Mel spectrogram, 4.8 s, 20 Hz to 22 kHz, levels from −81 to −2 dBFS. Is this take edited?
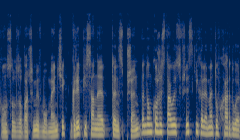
yes; 2 cuts; at 1.3 s, 2.2 s

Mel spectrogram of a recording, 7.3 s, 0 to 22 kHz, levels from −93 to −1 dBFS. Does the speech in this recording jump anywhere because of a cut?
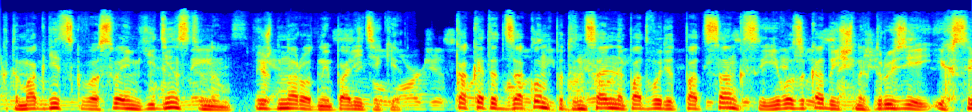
yes; 2 cuts; at 1.9 s, 3.4 s

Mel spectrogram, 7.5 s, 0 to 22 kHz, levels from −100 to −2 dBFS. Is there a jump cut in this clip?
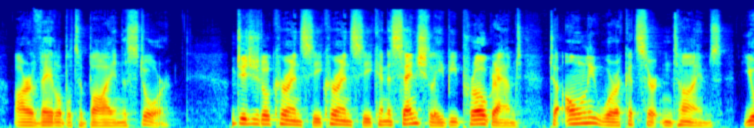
yes; 2 cuts; at 2.3 s, 3.2 s

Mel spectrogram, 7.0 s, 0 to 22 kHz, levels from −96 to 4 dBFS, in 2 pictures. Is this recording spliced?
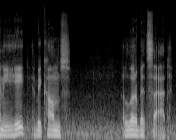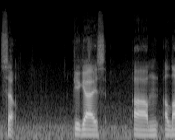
yes; 1 cut; at 5.0 s

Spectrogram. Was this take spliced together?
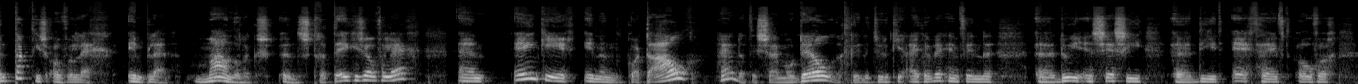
yes; 2 cuts; at 1.8 s, 4.4 s

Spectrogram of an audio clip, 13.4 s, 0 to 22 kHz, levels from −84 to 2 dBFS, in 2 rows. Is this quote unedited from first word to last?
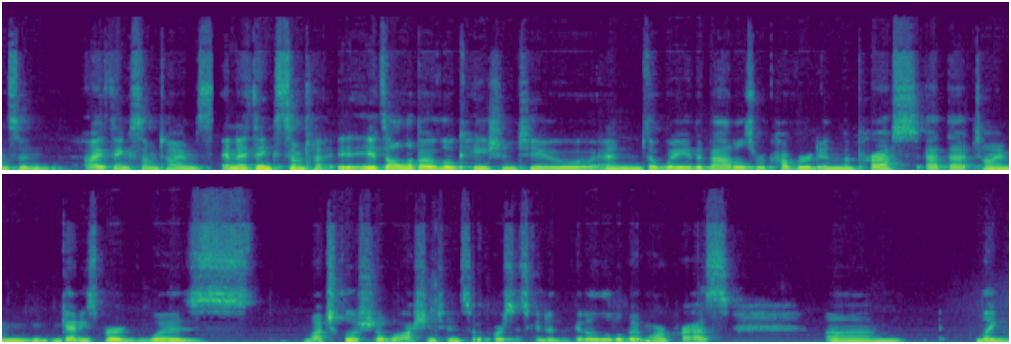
no; 2 cuts; at 1.4 s, 4.3 s

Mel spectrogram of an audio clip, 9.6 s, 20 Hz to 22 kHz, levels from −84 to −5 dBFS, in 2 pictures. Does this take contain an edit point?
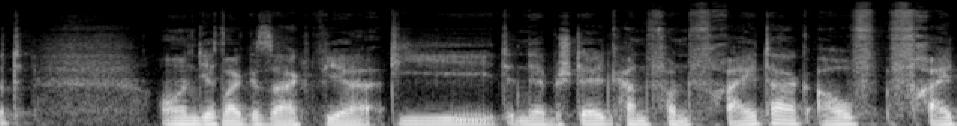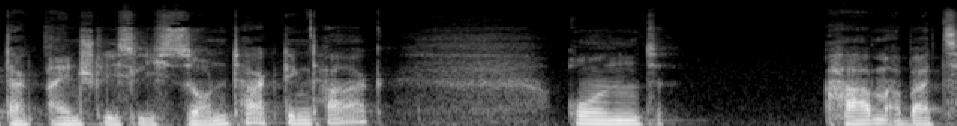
yes; 6 cuts; at 1.1 s, 1.9 s, 2.5 s, 3.1 s, 5.0 s, 6.3 s

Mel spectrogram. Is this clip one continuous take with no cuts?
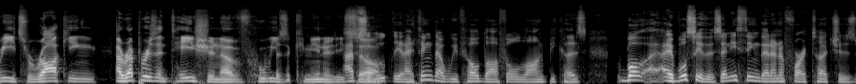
no; 4 cuts; at 1.1 s, 2.8 s, 5.1 s, 6.1 s

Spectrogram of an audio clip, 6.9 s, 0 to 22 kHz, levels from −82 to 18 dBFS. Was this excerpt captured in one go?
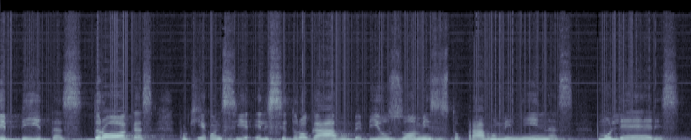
yes; 0 cuts

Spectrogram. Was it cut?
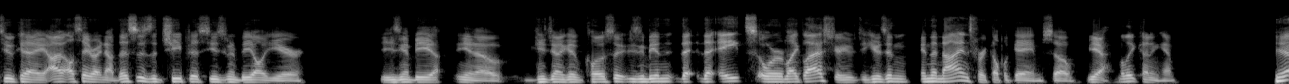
yes; 1 cut; at 9.1 s

